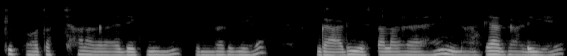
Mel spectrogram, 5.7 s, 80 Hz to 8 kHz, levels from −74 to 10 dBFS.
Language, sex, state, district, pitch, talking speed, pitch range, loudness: Hindi, female, Bihar, Purnia, 165 Hz, 200 wpm, 160-180 Hz, -27 LUFS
